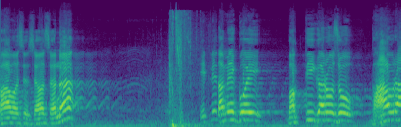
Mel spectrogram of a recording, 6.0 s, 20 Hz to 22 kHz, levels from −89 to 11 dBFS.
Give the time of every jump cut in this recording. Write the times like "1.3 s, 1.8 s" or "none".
2.6 s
